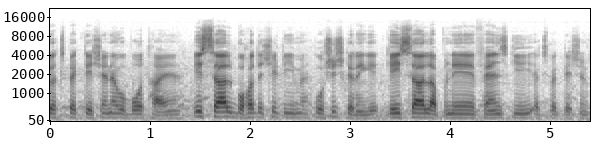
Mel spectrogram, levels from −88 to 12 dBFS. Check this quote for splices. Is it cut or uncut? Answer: cut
